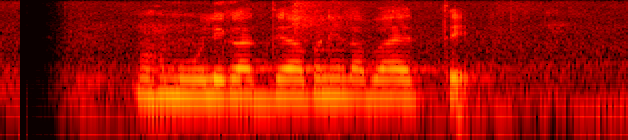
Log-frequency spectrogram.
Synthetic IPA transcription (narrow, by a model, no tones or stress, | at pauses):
moɦɐmuːlikəad̪jaːpənelabaːɛt̪ːḛ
